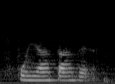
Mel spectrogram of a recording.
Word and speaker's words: Punyatave: How do you say that? – Punyatave. – Say it again.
